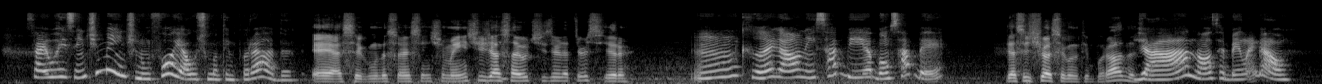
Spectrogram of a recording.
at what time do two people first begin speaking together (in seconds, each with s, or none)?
none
